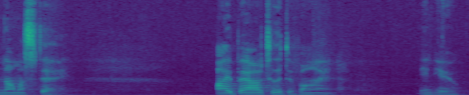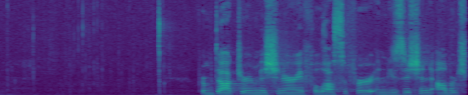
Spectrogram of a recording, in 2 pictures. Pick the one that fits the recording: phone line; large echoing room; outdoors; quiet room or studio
large echoing room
